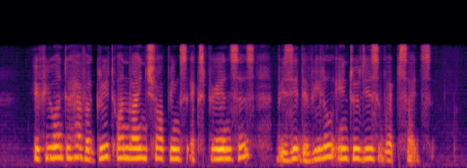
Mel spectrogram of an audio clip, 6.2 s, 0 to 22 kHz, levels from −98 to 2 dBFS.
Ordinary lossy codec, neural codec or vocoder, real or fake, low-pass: none; vocoder, 24 kHz, 100 mel bands, Vocos; fake; 7.2 kHz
